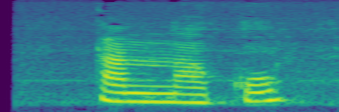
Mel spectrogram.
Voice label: "tãnnaoko", moore

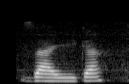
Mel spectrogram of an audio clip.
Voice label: "zaeega", moore

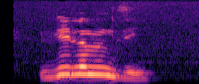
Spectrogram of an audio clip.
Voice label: "vilimdi", moore

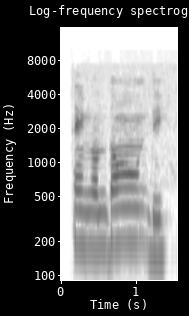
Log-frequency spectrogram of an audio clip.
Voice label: "tẽng-n-dõonde", Moore; bird sp

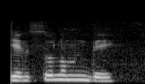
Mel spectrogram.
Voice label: "yel-solemde", moore

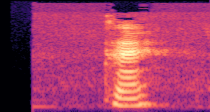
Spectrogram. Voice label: "tẽ", Moore

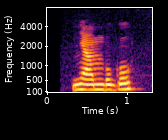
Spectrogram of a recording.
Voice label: "yãmbgo", moore

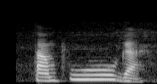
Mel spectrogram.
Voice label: "tãn-puuga", moore

